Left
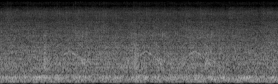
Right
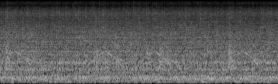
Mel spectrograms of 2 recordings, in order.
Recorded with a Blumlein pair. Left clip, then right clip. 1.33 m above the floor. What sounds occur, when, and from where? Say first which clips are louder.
0.0 s running water: right 2 dB; 60° right, 1.4 m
